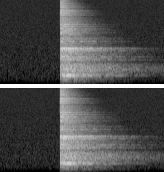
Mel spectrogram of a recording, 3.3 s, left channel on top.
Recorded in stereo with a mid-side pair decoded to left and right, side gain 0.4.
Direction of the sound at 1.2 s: 55° right.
